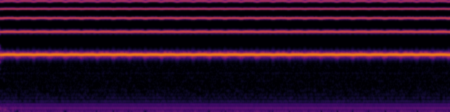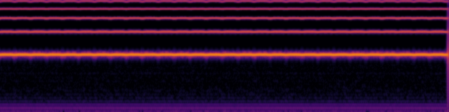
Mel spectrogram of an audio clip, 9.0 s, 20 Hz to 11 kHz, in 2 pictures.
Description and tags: Transistor Organ Violin - C7
Sample of an old combo organ set to its "Violin" setting.
Recorded with a DI-Box and a RME Babyface using Cubase.
Have fun!
analog, analogue, electric-organ, electronic-organ, strings, vibrato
